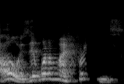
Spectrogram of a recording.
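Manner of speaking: confused, caught-off-guard, puzzled musing. Acting out a prospect's confused reply to an unexpected call: imitating Wilma, a confused prospect. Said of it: "She's gonna be like".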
